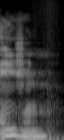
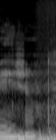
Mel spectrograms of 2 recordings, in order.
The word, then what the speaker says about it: Asiahn: So I think her name is Asian, but it's spelled A-S... I-A-H-N, which is what I believe it's called. – It sounds like Asian.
